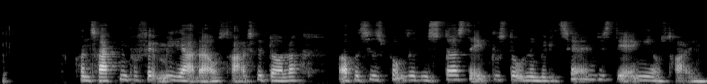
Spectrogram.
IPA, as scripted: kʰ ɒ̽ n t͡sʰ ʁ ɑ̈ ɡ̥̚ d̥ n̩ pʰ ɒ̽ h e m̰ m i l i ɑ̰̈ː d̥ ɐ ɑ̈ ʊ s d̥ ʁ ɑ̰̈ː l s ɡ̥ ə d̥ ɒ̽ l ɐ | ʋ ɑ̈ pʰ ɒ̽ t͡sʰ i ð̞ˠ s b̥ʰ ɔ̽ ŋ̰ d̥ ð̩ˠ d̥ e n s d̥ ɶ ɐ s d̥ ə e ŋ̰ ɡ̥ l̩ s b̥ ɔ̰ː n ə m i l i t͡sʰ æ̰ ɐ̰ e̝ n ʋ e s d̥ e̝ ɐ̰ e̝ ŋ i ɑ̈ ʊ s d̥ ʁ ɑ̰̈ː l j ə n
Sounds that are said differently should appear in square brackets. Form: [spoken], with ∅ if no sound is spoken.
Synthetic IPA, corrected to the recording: kʰ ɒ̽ n t͡sʰ ʁ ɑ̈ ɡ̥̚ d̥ n̩ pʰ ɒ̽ [f] e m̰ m i l i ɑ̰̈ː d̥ ɐ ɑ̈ ʊ s d̥ ʁ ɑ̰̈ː l s ɡ̥ ə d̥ ɒ̽ l ɐ | ʋ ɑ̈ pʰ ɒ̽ t͡sʰ i ð̞ˠ s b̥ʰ ɔ̽ ŋ̰ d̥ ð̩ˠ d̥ e n s d̥ ɶ ɐ s d̥ ə e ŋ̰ ɡ̥ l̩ s [d̥] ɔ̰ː n ə m i l i t͡sʰ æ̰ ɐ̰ e̝ n ʋ e s d̥ e̝ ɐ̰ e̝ ŋ i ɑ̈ ʊ s d̥ ʁ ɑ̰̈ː l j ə n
